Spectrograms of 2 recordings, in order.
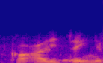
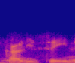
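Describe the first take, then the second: First: The 'o' after 'k' is clearly pronounced. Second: The 'o' after 'k' is swallowed. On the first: The speaker calls it right. "proszę powiedzieć to dokładnie" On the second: The speaker calls it wrong. "nie koalicyjny jakiś. A gdzie o?"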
